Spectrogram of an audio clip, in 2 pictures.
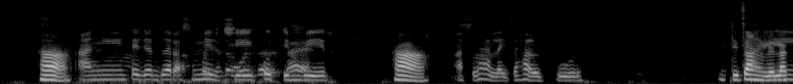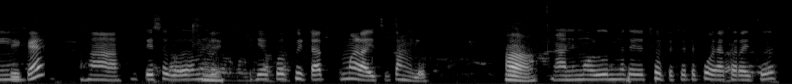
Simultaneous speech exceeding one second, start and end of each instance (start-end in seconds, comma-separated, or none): none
